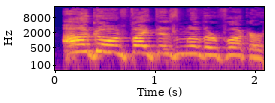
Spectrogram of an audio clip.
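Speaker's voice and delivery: loud, high comic battle boast; mock bravado. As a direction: burst out as a hammed-up eager fighter. David boasts to Saul.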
